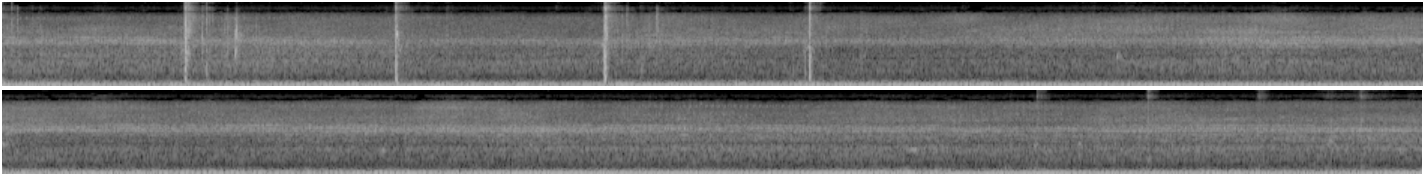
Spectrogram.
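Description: A whip cracked from horseback: five sharp cracks about one and a half seconds apart, then it stops after about five seconds, over a steady low hum.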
